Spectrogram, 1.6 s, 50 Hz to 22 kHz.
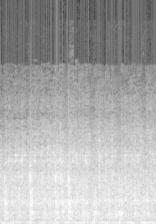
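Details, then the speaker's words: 2001 Subaru Forester GT (SF5), twin-turbo, warming up for road tuning: a light, irregular rattle ticks over a steady idle. The owner suspects a loose plastic support. This is unconfirmed; heavy power steering and an exhaust leak were noticed right after. "It's the plastic. I think it's the support."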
